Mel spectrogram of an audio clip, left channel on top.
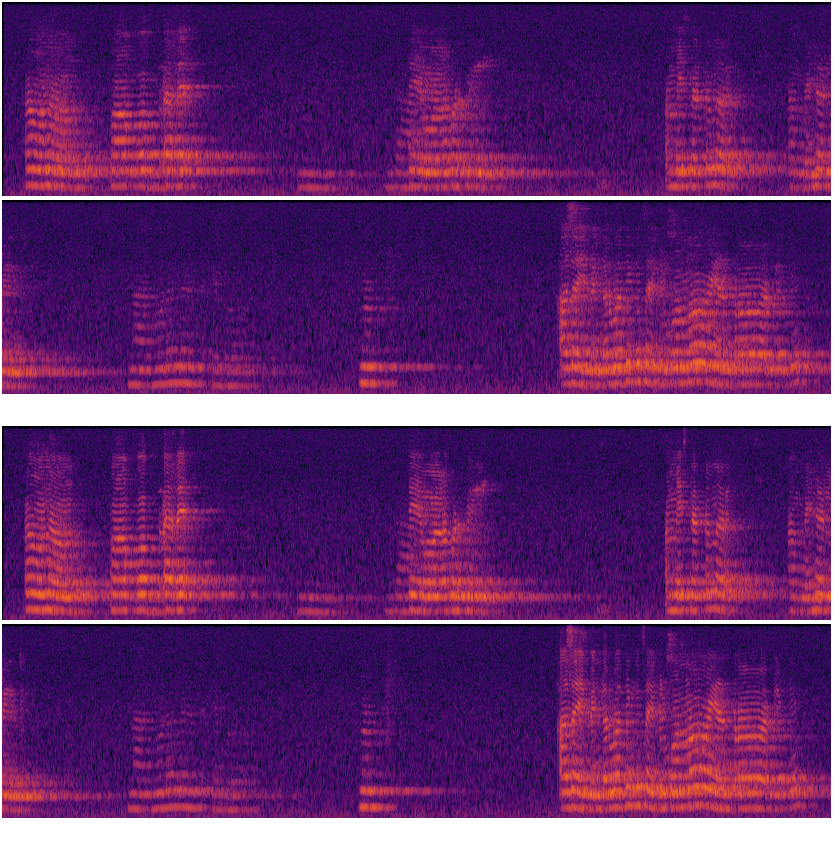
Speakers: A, on the right; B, in the centre.
A: అవునవును. మాపోప్పు
B: హ్మ్.
A: అదే.
B: హ్మ్. ఇంకా
A: అదే
B: ఆ
A: వాన్లొ పడిపోయింది.
B: ఉమ్.
A: అమ్మేస్నట్టున్నరూ అమ్మేసర్ లేదు.
B: నాద్ గుడా లేదే. ఎప్పుడో.
A: ఉమ్. అధైపోయినతర్వత ఇంక సైకిల్ కొన్నాం ఎంట్ర అట్లికీ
